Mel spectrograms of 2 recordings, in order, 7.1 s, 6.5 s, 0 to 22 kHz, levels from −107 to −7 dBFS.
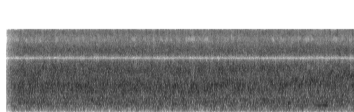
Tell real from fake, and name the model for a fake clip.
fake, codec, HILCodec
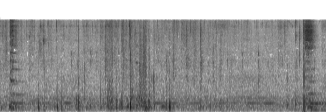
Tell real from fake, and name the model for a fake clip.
real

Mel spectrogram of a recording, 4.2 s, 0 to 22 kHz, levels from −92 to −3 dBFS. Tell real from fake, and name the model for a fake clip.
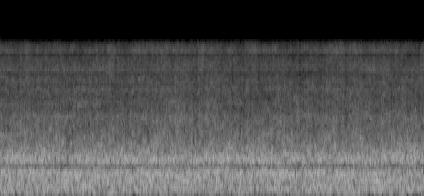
fake, codec, HILCodec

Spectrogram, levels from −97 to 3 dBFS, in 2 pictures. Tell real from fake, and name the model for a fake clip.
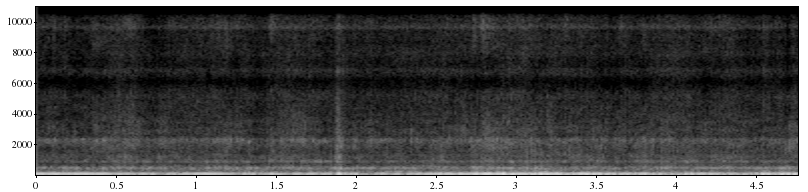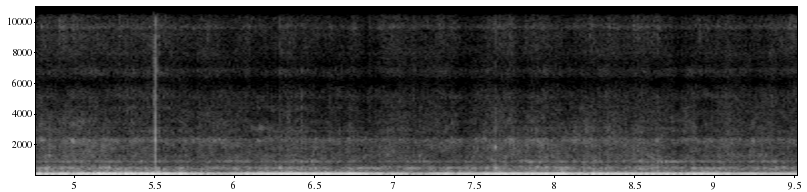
fake, codec, HILCodec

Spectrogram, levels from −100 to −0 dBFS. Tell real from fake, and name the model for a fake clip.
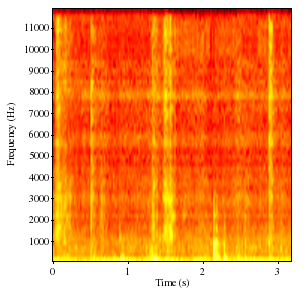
fake, codec, HILCodec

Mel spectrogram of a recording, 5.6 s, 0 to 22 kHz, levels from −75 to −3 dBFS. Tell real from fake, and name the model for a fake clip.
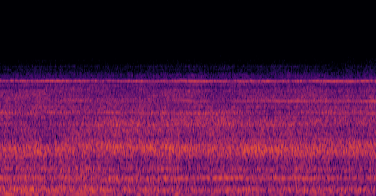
real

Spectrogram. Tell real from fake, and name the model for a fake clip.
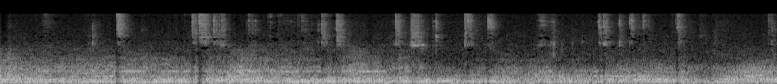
real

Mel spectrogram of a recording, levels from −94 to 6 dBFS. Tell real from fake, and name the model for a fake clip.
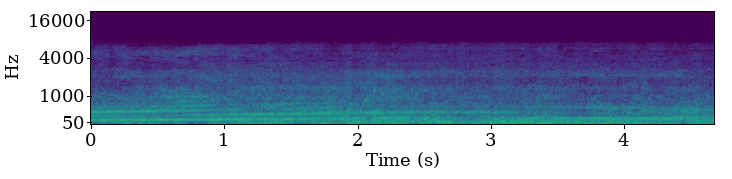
fake, codec, HILCodec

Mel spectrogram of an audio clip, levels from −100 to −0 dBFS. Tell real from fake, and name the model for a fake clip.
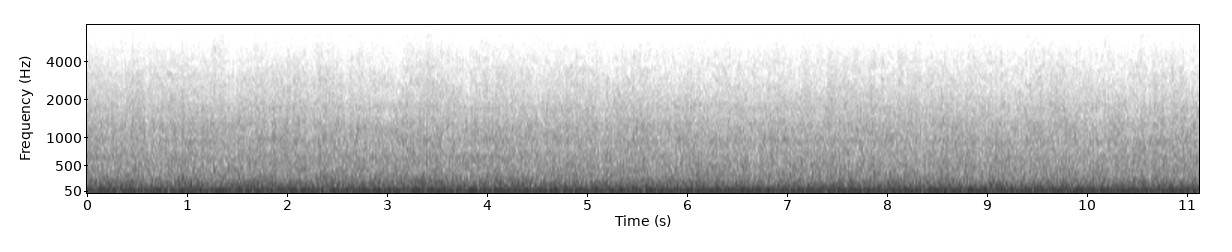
fake, codec, HILCodec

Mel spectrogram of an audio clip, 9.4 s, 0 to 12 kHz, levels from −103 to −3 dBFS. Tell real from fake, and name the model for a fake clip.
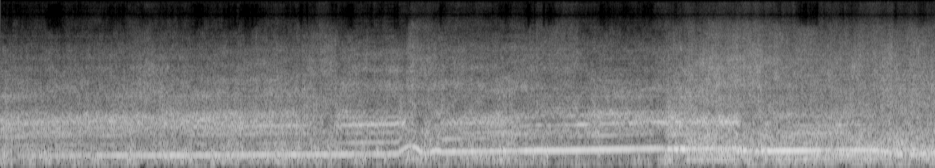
fake, codec, HILCodec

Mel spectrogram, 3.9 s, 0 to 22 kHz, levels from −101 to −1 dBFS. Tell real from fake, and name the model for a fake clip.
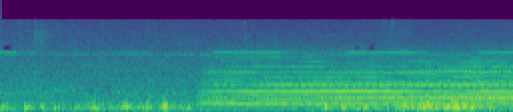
real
